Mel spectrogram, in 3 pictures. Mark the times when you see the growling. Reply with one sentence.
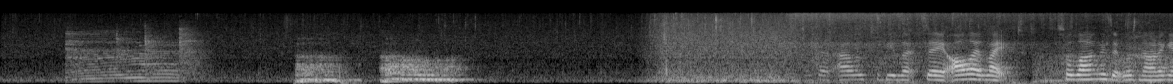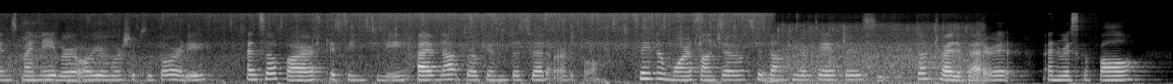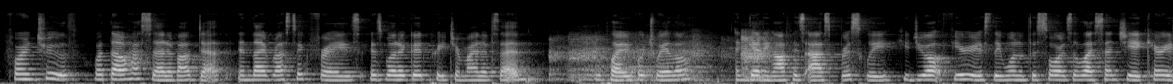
You can hear the growling from 2.9 to 4.6 s and from 28.9 to 31.2 s.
